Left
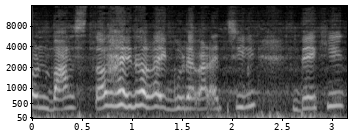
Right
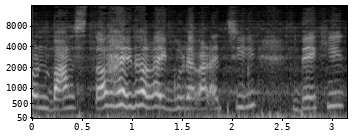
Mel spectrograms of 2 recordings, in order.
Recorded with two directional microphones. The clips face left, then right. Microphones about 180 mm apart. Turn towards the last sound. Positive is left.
turn(degrees=25)  # may be behind; listen again after turning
